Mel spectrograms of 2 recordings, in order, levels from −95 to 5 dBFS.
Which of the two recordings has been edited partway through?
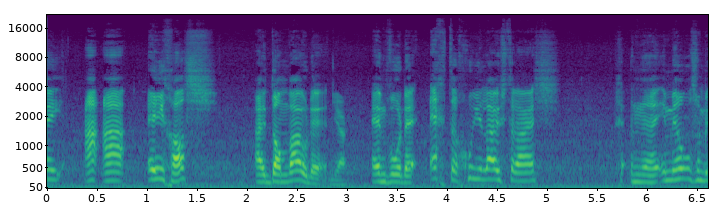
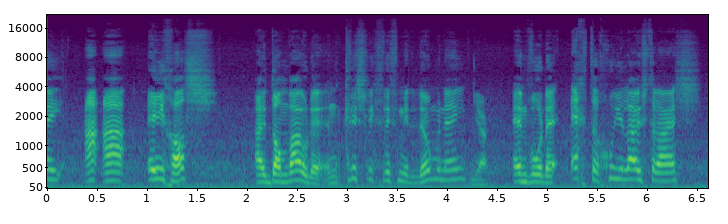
first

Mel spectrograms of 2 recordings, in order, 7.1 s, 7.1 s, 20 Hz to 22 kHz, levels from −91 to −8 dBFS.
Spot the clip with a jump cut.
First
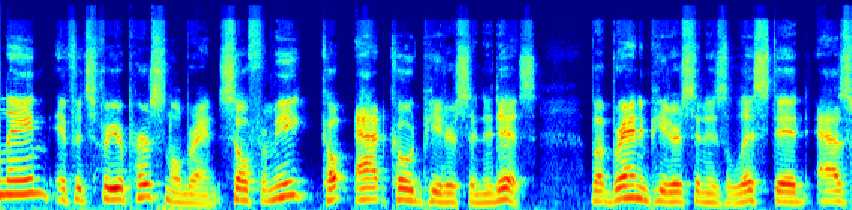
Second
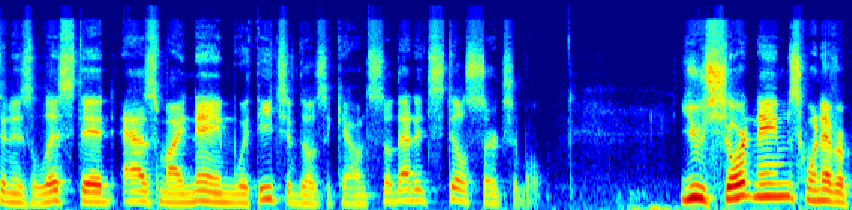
first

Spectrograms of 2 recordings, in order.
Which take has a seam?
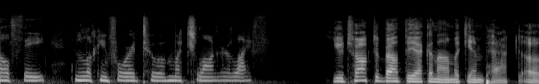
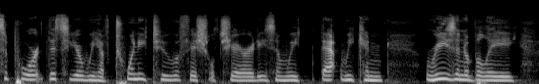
second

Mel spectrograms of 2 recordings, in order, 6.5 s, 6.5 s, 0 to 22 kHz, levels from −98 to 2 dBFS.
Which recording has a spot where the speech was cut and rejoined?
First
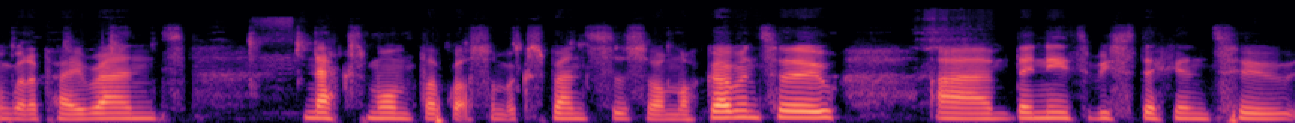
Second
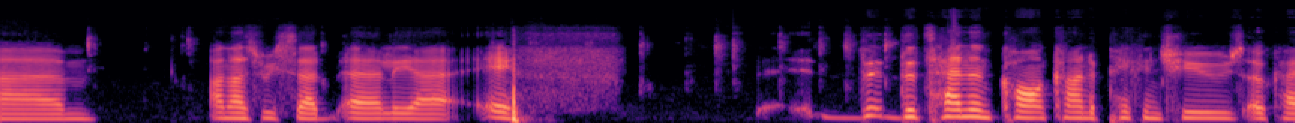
second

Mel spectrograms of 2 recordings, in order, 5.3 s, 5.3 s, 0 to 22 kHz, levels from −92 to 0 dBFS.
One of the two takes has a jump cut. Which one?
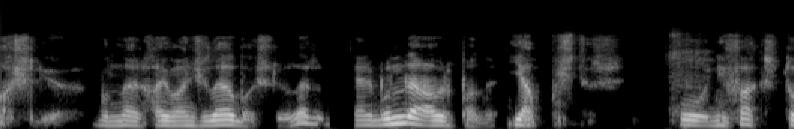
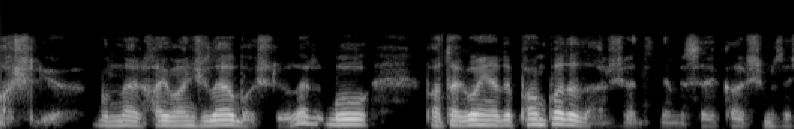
first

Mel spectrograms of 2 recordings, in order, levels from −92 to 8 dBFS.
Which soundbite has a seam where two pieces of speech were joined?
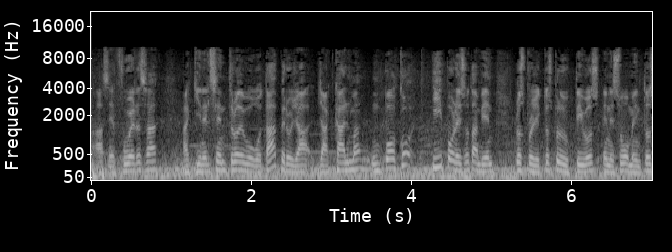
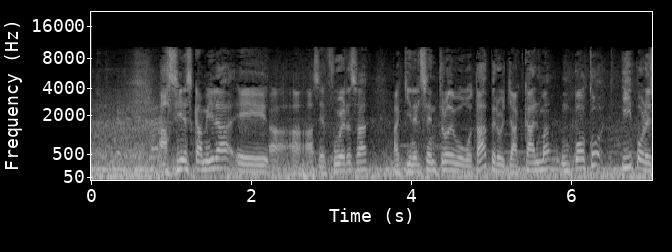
second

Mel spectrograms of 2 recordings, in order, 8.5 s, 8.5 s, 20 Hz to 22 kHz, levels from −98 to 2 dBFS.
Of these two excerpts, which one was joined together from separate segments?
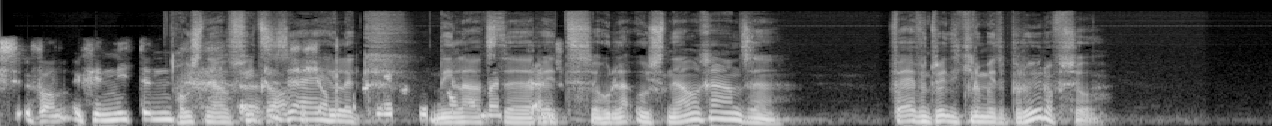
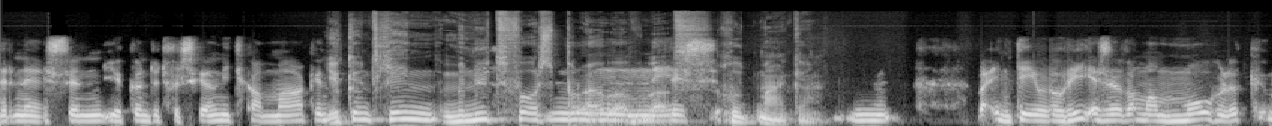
second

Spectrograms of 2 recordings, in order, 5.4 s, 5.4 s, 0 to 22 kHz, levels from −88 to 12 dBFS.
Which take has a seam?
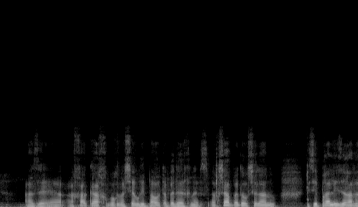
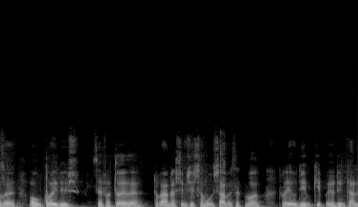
first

